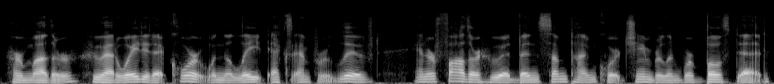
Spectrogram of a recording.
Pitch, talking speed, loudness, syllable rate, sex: 110 Hz, 200 wpm, -19 LUFS, 4.9 syllables/s, male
